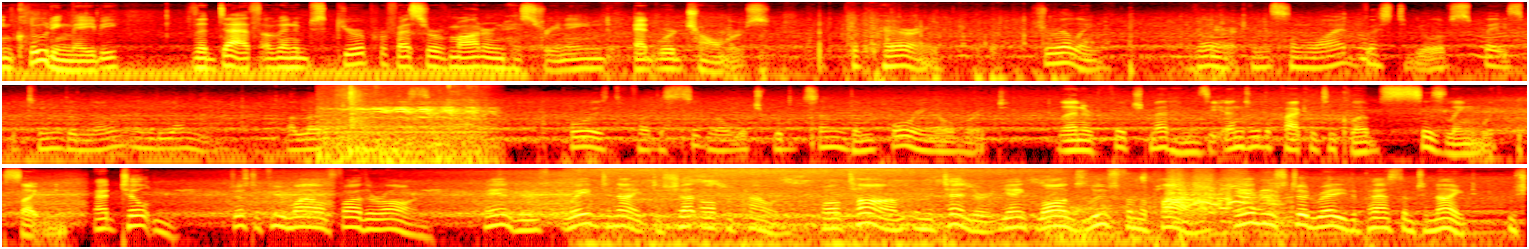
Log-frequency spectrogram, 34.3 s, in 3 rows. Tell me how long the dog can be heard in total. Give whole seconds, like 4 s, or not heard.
2 s.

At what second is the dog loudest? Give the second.
32 s.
